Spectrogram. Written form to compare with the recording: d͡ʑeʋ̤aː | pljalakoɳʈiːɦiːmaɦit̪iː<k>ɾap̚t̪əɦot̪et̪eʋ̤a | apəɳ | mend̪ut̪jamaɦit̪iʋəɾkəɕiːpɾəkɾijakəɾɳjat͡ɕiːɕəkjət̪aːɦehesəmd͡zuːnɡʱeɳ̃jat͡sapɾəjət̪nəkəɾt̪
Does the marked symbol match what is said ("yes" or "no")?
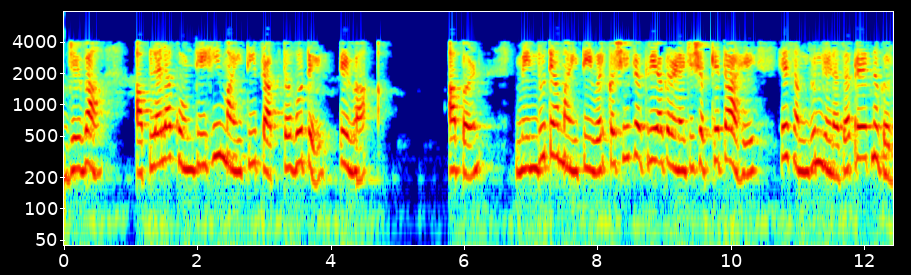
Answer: no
